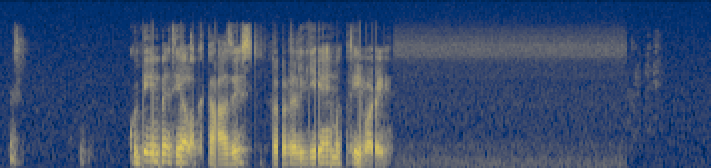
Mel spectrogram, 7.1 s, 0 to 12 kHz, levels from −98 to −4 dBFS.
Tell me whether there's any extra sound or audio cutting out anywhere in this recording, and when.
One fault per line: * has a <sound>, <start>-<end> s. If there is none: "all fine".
all fine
